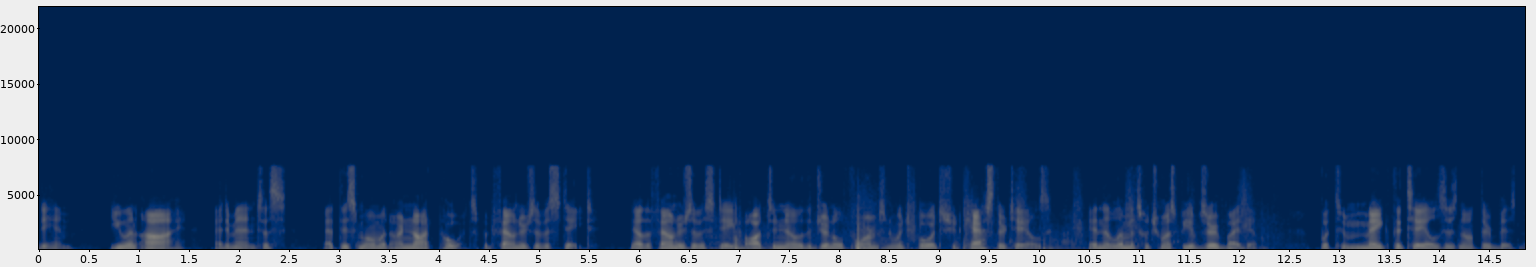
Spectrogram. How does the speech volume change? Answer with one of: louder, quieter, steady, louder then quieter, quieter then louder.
steady.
